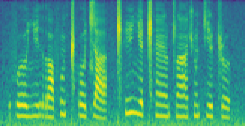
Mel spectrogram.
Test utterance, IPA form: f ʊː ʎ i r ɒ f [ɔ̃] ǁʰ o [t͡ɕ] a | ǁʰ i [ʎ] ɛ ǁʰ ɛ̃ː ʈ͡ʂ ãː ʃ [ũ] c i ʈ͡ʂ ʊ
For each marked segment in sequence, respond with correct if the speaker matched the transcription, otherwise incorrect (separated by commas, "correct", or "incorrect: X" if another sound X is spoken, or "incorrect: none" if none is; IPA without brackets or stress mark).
incorrect: õ, correct, correct, correct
